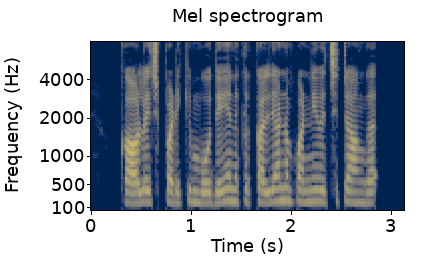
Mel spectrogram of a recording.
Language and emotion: Tamil, sad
